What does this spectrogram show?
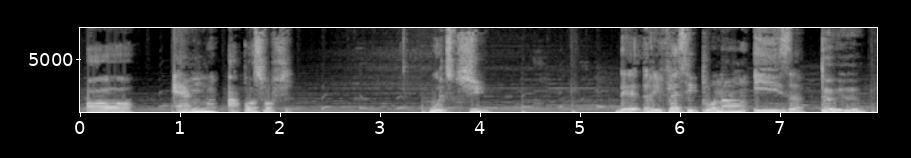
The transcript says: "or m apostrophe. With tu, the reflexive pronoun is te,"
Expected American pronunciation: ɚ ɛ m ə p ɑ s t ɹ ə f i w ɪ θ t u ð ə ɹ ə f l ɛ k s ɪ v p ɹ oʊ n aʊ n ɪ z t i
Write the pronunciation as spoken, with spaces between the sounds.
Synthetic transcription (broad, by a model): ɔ ɛ m ə p ɑ s t ɹ ə f i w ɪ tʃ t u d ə ɹ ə f l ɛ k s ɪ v p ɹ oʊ n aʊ ɪ z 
